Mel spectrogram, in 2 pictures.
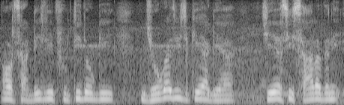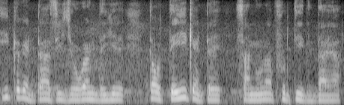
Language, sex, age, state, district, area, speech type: Punjabi, male, 60+, Punjab, Hoshiarpur, rural, spontaneous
